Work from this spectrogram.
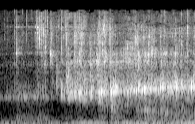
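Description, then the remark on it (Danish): Hot water pours steadily into a cup, a continuous splashing stream whose pitch climbs as the cup fills, with no one speaking. “Så hælder vi øh, en, øh, en anden kop.”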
